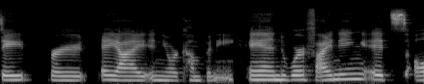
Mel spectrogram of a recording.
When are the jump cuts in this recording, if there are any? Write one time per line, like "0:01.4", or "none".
0:02.4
